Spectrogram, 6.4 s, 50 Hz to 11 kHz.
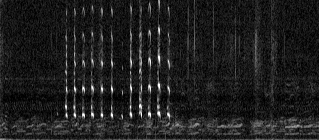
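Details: Osprey at a nest in Charlo, Montana, on a nest camera on the evening of August 29, 2018. Two quick bursts of sharp, high, piercing cheeping notes, about six in each run, sound over a steady low hum and faint background rustle.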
